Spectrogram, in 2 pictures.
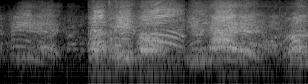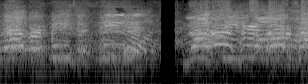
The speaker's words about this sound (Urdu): یہ وہ مختلف نعرے تھے جو مخالف گروپوں نے ایک دوسرے کے لیے لگائے۔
